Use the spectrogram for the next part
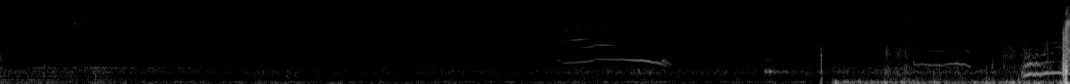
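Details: Don Sphynx kittens, 30 days old, with their mother and father: thin, high mews with bright overtones, one rising then falling near the middle, more short mews toward the end over rustling handling noise.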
